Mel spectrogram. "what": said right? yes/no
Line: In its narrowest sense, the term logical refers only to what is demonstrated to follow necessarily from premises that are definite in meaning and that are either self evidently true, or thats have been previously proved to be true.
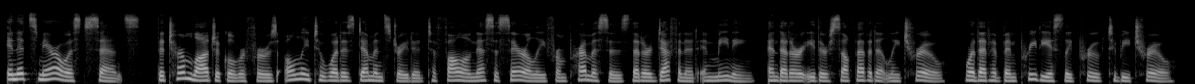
yes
